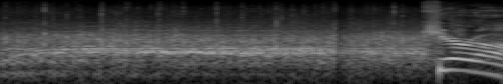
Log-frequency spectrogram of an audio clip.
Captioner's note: audience cheer and applaud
